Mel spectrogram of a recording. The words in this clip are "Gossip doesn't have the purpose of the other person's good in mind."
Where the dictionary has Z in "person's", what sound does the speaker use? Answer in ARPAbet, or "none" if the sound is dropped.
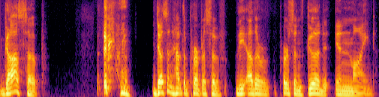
Z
